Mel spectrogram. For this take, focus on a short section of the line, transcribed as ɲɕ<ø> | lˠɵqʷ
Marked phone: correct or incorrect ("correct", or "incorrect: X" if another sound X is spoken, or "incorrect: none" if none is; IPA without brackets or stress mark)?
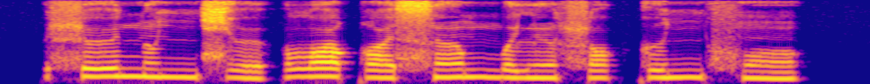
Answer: correct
